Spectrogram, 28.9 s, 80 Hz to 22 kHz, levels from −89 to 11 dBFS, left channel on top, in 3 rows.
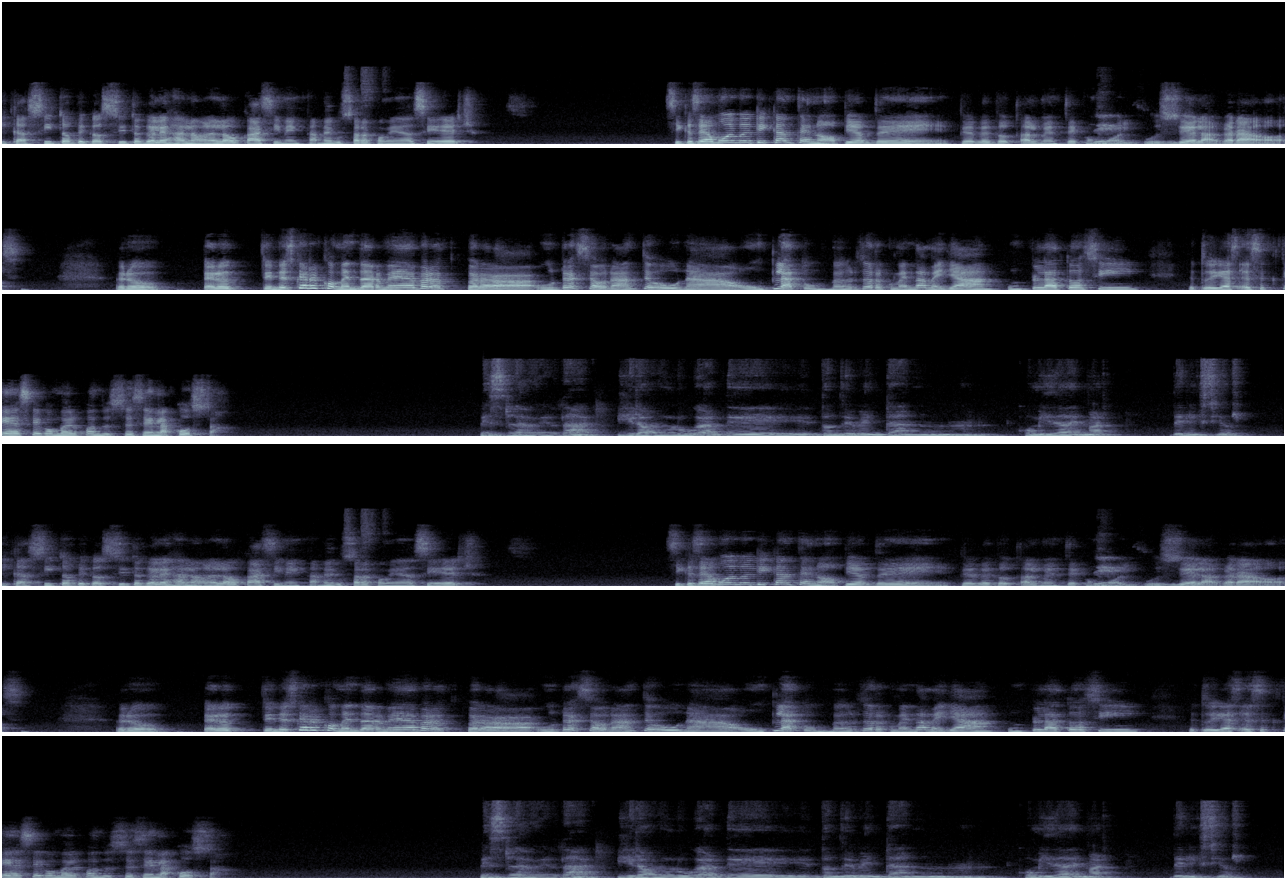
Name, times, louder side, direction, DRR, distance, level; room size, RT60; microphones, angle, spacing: voice 1, 0.0-3.6 5.0-9.7 10.1-10.8 11.1-18.1 18.6-20.9, left 4 dB, 40° left, 9 dB, 0.4 m, -21 dB
voice 2, 8.2-9.0 22.8-27.6 28.0-28.5, left 1 dB, 5° left, -1 dB, 2.3 m, -28 dB
8.7 x 5.5 x 4.4 m, 0.38 s
head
